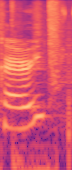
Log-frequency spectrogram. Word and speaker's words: Curry: It's Shakira Curry. First name, I just spelled the last name. C-U-R-R-Y, like the spice.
